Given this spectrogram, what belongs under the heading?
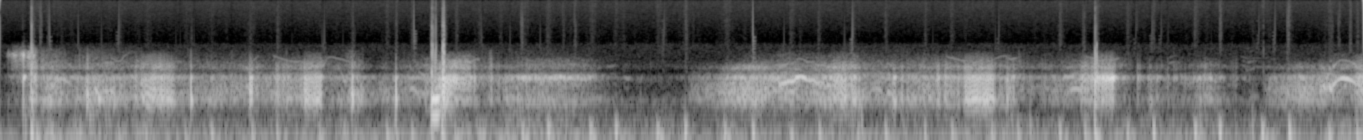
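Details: Wheezing in a lung sound recorded in clinical practice through a stethoscope: long, musical, whistling tones run through the breath phases, from narrowed airways.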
